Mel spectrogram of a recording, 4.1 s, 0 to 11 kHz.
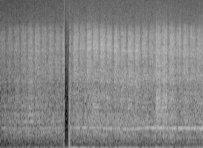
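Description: IBM 1440 data processing machinery in operation, posting bank transactions to a disk pack. It makes a steady hum with a held tone and a fast, even clatter. A brief break and a single knock come about a third of the way in.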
